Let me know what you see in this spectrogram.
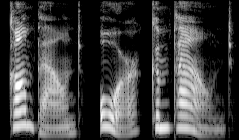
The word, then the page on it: compound: kɑ’mpaund; コンパウンド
